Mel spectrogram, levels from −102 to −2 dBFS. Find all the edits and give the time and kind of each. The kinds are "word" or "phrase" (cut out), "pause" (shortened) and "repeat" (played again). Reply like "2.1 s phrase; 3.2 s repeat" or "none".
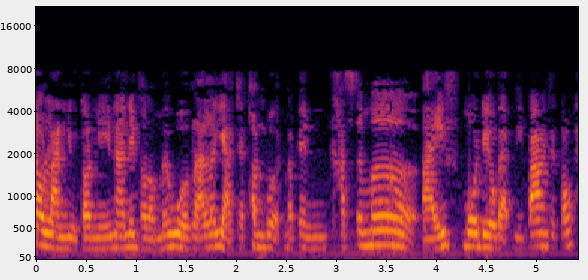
1.0 s word; 3.9 s word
